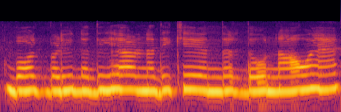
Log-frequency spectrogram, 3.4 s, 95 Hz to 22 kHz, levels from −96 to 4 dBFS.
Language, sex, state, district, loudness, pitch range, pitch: Hindi, female, Bihar, Patna, -11 LUFS, 265-285 Hz, 270 Hz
